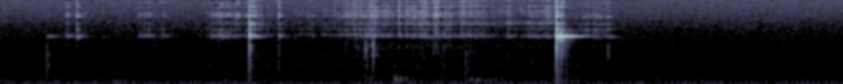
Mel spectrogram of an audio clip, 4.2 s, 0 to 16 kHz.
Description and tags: empty bottles bumping together
Two empty beer bottles lightly scraping against each other. Recorded with Audio-Technica AT2035 mic. No audio enhancements added.
beer, bottles, bump, bumping, clank, clanking, clink, clinking, empty, glass, metallic, scrape, scraping, two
